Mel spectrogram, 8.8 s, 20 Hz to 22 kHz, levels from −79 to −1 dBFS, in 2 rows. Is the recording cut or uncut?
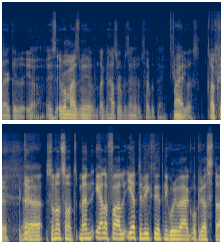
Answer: cut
